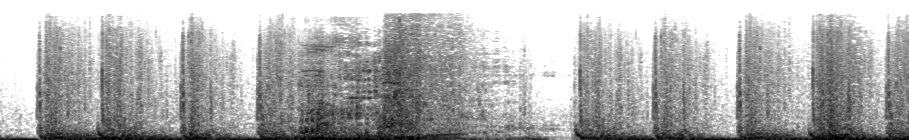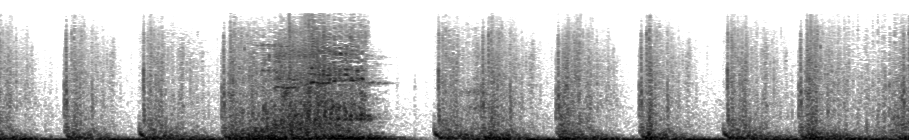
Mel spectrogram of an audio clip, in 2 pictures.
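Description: Heavy footsteps of a large creature thud quickly over grass.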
